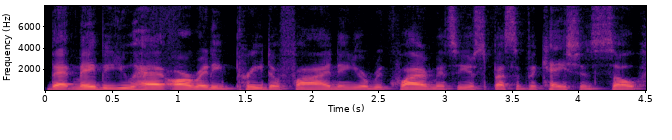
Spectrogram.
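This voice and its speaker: A man hosting a casual explainer video on project management, addressing viewers as family, energetic and prone to restarts. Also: medium pitch, fairly quick. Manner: restarts and repeats himself as he talks. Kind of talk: casual explainer talk to camera.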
